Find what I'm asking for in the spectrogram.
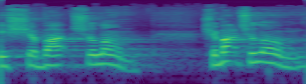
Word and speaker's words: Shabbat: In fact, on the Sabbath over there, you'll hear it all the time when you're over there, the word Sabbath in Hebrew is pronounced Shabbat.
